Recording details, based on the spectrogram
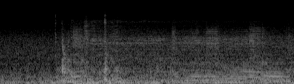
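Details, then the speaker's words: Mazda Miata during a 24-hour overhaul, power window with a just-replaced regulator. Slow, strained motor whir with stops and uneven drag as the glass binds partway through its travel, hanging up again. Power window sticking. "if we just replaced the window regulator on this saw it and for some reason it's getting hung up again but that's no big deal"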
